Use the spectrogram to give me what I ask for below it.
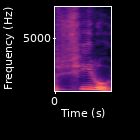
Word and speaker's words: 실로: 오늘 저희가 살펴볼 성경의 장소는 실로라는 곳입니다. 히브리어 발음도 쉬로 쉬로 요렇게 좀 바람이 되고요.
